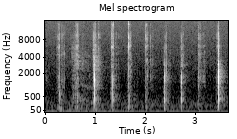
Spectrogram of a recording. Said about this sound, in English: I'm chopping the garlic.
